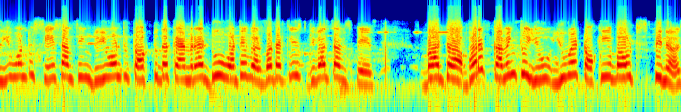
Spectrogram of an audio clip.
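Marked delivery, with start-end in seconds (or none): none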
